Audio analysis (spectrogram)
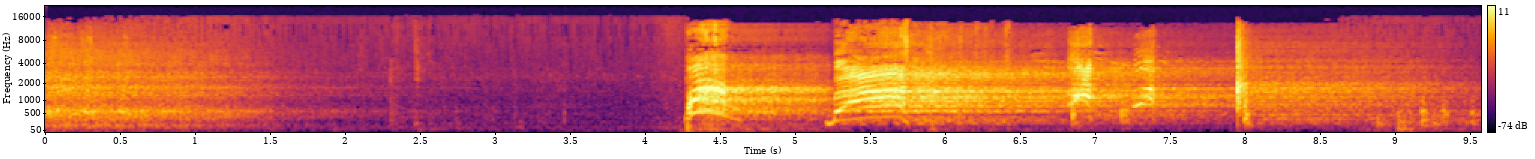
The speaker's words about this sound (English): I'll let you have the last word with reverb.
